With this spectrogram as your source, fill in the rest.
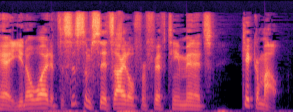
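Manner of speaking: usual speaking voice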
